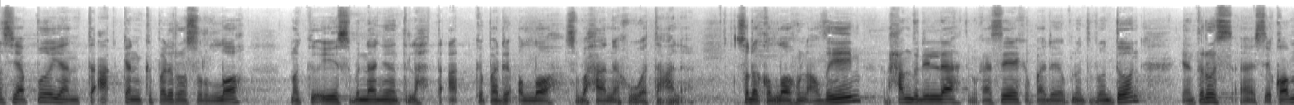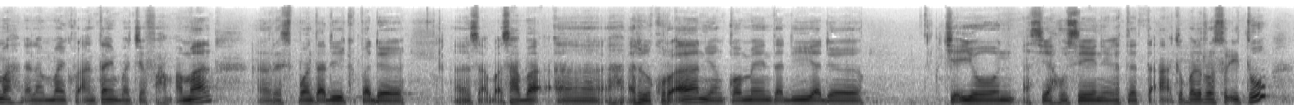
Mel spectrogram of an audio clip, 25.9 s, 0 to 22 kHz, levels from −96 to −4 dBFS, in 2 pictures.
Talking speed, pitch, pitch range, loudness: 120 wpm, 105 Hz, 100-120 Hz, -22 LUFS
